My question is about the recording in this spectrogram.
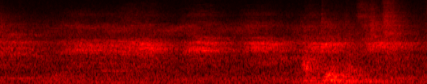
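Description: Crows cawing: a short run of harsh calls in quick succession.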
